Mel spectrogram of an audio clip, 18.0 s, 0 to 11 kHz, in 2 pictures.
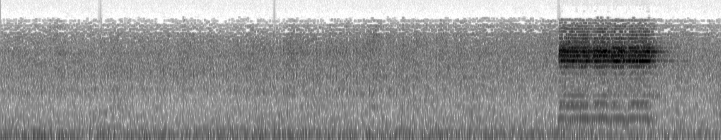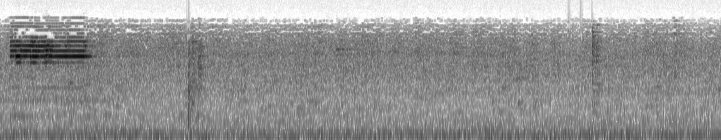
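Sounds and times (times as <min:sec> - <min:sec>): street traffic rumble: 0:00.0 - 0:18.0
vehicle horn honking: 0:07.0 - 0:10.3.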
